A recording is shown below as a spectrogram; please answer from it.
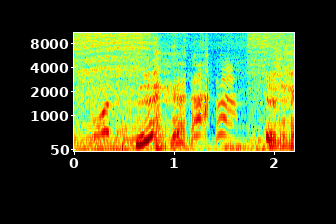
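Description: Air hissing out of a car tyre's valve as the valve core is held down with a small tool, deflating the tyre; the hiss is strongest in the first half-second and again near the end. Laughing, exclaiming voices sound over it.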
